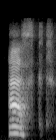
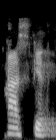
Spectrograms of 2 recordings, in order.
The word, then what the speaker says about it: asked: Asked. Ahí no pronunciamos asket, sino ask. Ajá. Ese ese sonidito al final, Cat, como si después de ask le agregas una T.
